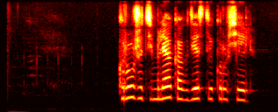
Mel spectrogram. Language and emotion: Russian, neutral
